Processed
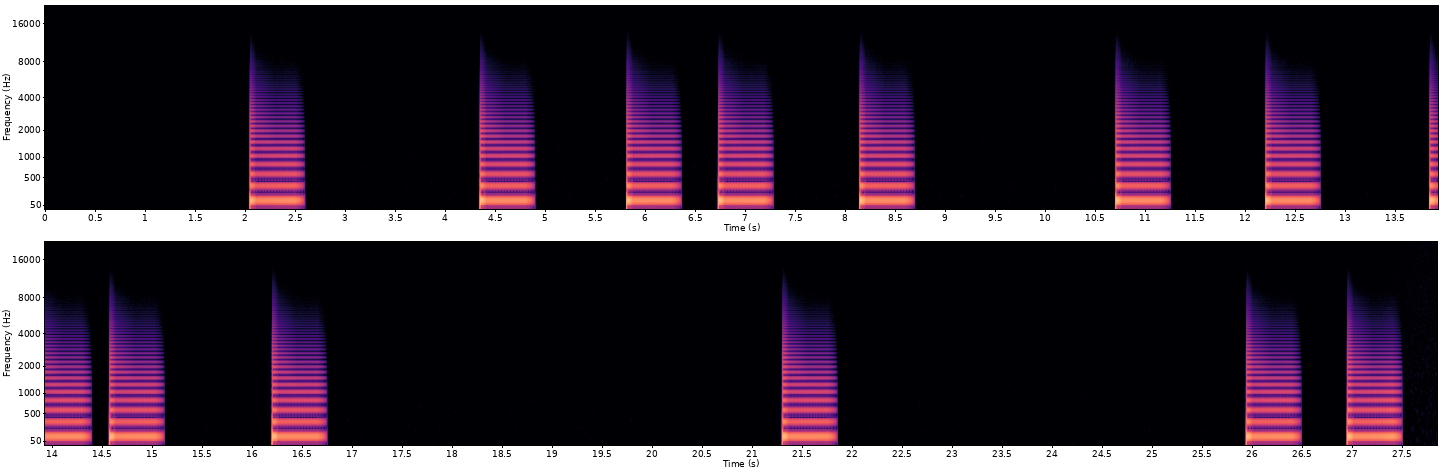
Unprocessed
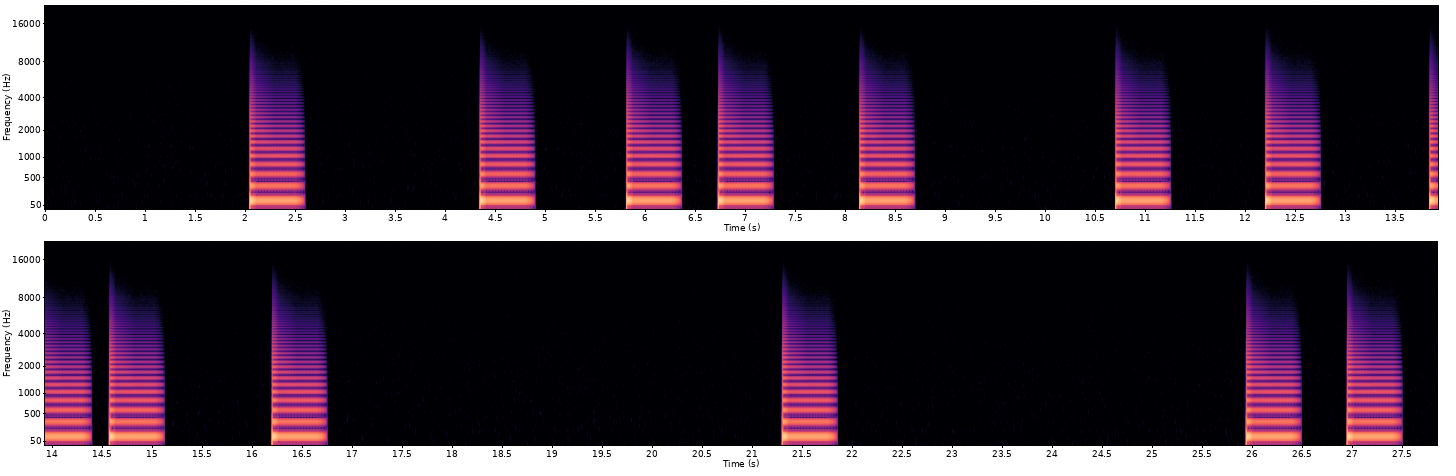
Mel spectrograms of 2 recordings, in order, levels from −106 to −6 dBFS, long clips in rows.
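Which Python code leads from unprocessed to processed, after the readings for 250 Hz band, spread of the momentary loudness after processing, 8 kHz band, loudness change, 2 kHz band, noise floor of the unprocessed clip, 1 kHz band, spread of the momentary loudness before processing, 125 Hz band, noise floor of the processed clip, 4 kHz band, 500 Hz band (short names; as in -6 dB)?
-4.5 dB, 9 LU, n/a, -4.5 dB, -4.5 dB, under -85 dBFS, -4.5 dB, 10 LU, -4.5 dB, under -85 dBFS, -4.5 dB, -4.5 dB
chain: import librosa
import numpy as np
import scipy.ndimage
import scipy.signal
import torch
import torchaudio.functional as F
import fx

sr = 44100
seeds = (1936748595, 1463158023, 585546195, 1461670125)

y = fx.rider(x, sr, range_db=10, speed_s=0.5)
y = F.gain(torch.from_numpy(y), -4.5).numpy()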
